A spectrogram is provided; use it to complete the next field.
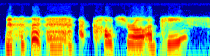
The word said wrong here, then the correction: A Culture Apiece: A Culture Apiece. – So like a one culture apiece. Per person.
